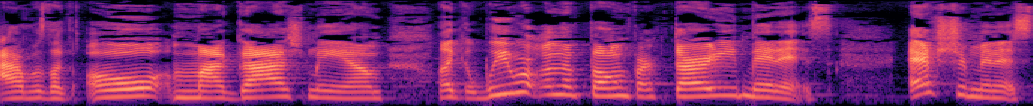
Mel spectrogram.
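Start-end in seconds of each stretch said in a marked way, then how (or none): 0.4-1.9 mock very slow, drawn-out, annoyed, exasperated tone. Retelling a long phone call with a persistent customer: imitating own annoyed reply. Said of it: "I'm getting annoyed".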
